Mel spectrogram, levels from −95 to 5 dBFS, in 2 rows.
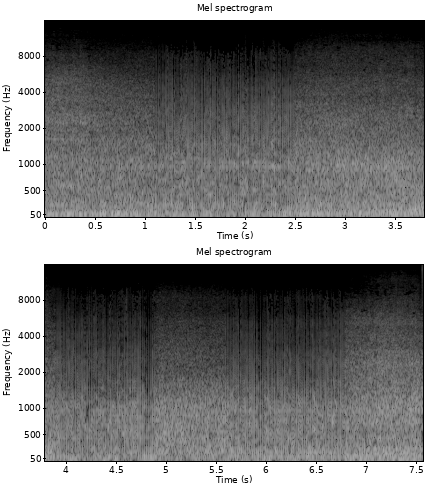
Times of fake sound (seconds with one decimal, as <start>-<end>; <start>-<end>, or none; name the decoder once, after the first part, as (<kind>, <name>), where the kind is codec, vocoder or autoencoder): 1.1-2.5 (vocoder, BigVGAN v2); 3.9-4.9; 5.6-6.8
